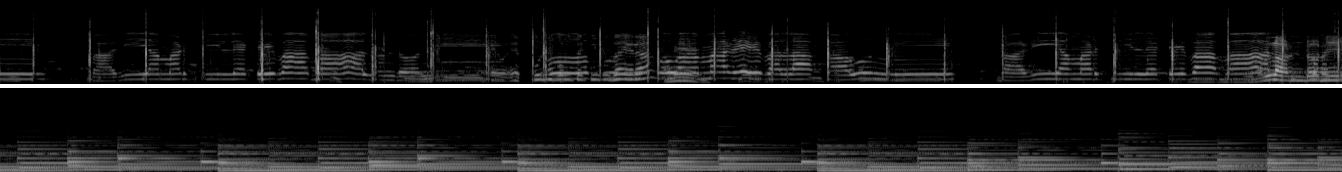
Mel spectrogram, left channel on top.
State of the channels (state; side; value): different; both; correlation 0.00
